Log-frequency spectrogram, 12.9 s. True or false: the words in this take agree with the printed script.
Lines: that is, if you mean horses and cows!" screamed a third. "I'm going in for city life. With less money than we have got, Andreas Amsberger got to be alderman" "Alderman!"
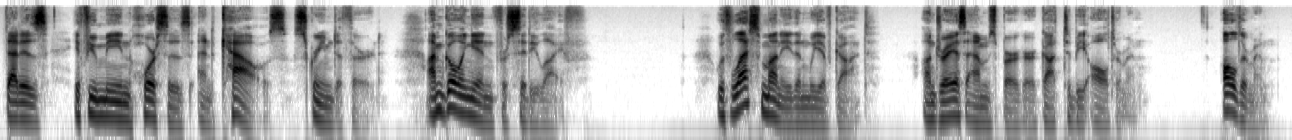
true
